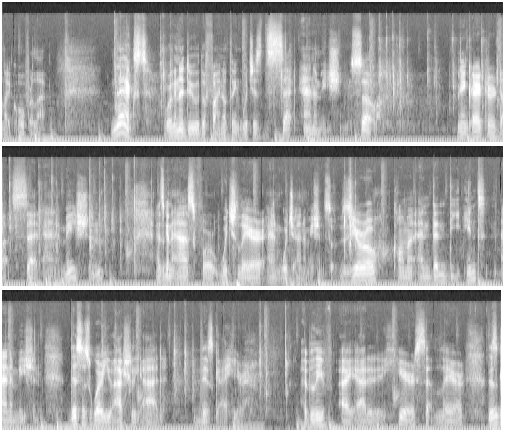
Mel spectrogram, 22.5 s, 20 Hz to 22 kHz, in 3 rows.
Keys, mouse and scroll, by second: 1.7 alt+Tab, 2.3 alt+Tab, 4.1 alt+Tab, 5.2-9.1 typing, 8.7 Return, 12.3-13.1 typing, 16.0 click, 16.2 click, 16.6 ctrl+c, 17.5 ctrl+click, 17.7 ctrl+v, 18.2 click, 18.8 ;, 22.0 click, 22.1 click.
